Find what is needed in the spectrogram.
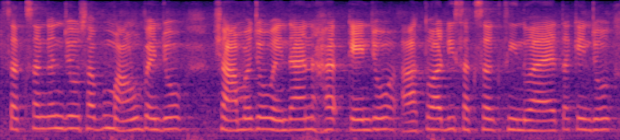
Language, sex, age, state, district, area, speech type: Sindhi, female, 30-45, Rajasthan, Ajmer, urban, spontaneous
